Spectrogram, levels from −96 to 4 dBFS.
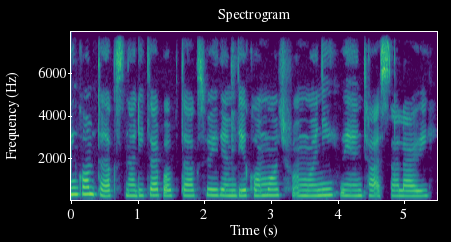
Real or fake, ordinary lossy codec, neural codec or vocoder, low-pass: real; none; none; none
